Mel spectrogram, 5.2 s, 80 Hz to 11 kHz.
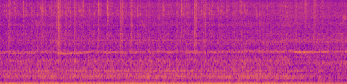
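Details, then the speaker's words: Ford F-series highboy truck with a freshly fitted V8 and gearbox, replacing the old engine that threw rings and leaked oil: deep steady, even lumpy idle with no knocks or ticks; runs fine, carb and timing still need tuning. "let me just let you hear how she sounds because people might i still need to chew in the carb and the timing a little bit but bear with me"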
